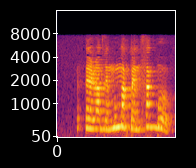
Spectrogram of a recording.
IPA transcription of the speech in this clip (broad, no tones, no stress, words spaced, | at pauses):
θɛ ɭadɛmʊ mak͡pɛmsa ɡ͡bɤ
